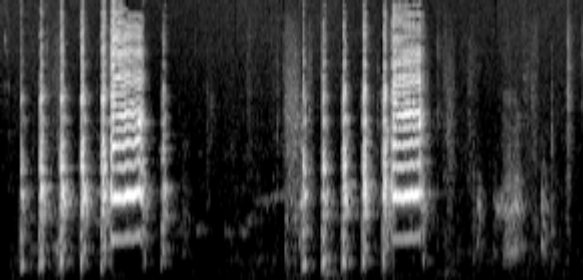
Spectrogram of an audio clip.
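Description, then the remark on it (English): Free-range hens, including Flora, cluck in two bursts of rapid, rising clucks, each ending in a loud drawn-out squawk, followed by a few softer clucks. “And finally, the last bird.”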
